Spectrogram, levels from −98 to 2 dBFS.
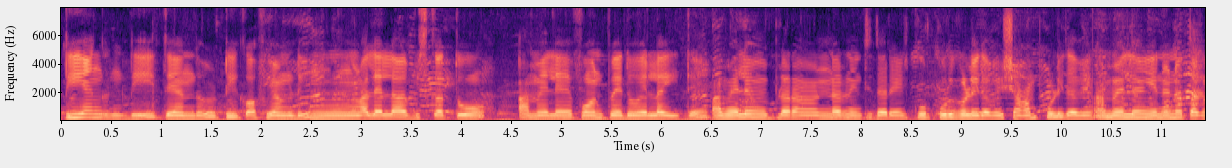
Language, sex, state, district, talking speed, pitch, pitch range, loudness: Kannada, female, Karnataka, Mysore, 140 wpm, 215 Hz, 205-225 Hz, -13 LUFS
